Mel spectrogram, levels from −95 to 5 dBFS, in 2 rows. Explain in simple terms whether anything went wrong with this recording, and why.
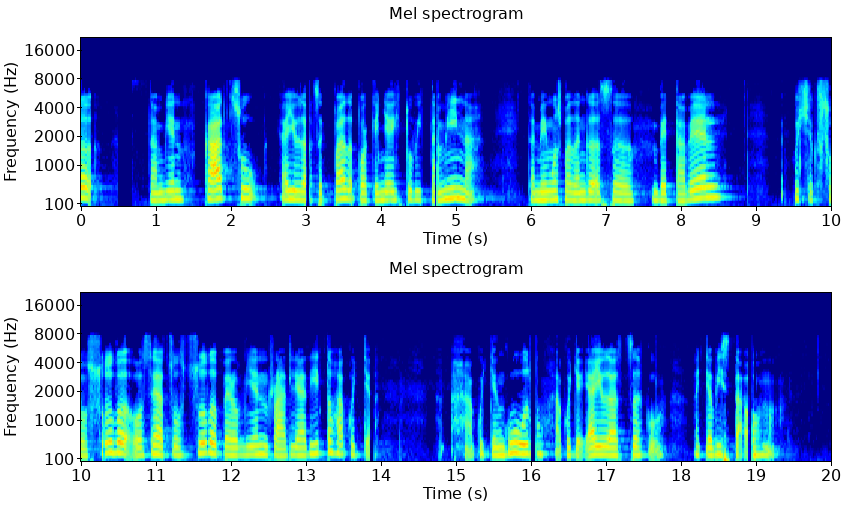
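Short dropouts from packet loss on an ADPCM call occur at 0.53 s, 3.0 s, 4.72 s, 10.3 s, 13.86 s, 16.0 s and 18.9 s. Pieces of the signal never arrived, leaving sharp-edged silent gaps, the longest about 180 ms at the start. Afterwards the decoder's level tracking briefly disagrees with the sender's, so the speech jumps back with a click or slight roughness before settling.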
